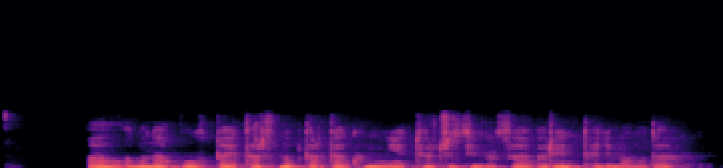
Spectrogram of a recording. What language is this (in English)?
Kazakh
